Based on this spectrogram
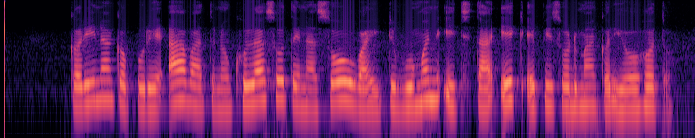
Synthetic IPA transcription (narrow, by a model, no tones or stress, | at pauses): kəɾinakəpuɾeʔaʋat̪nõkʰulasot̪enasoʋaiʈʋumənit͡ʃʰt̪aʔekḛpisoɖmãkəɾijoɦət̪o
